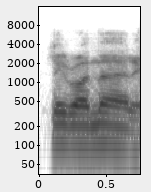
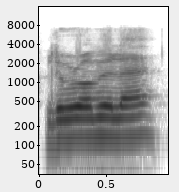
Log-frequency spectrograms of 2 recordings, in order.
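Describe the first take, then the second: First: Leroy Merlin said the English way; "Leroy Merlin" read as plain English words, not French; wrong pronunciation. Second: Leroy Merlin said in French, higher and louder; "Leroy Merlin" with a French accent, after a laugh; French pronunciation. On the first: Admitting he can't say a French shop name, English pronunciation. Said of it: "I'm gonna pronounce it wrong". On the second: Correcting his own English attempt, exaggerated French pronunciation. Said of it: "That's not how you pronounce it". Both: Shown as a demonstration.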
